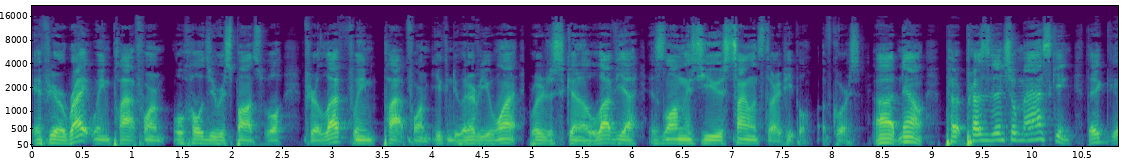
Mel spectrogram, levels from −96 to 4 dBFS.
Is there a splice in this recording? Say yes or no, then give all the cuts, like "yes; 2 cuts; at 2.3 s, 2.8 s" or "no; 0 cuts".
yes; 3 cuts; at 4.9 s, 6.1 s, 8.4 s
